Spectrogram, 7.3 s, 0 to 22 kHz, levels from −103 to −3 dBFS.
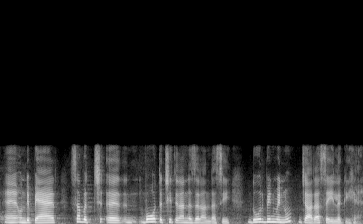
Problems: none marked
